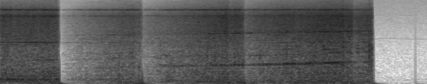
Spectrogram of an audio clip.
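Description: Jet aircraft engines running loud and steady, with a whine that slowly rises in pitch in the second half. The noise drops out abruptly shortly after the start, builds back up, and cuts off sharply just before the end.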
